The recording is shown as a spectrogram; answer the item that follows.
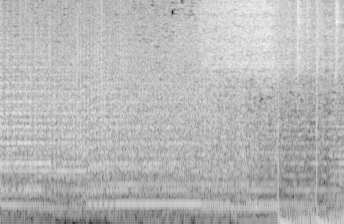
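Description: Melodic techno / deep house breakdown: sustained synth tones with a swelling noise sweep, then the kick drum and full beat drop back in about three and a half seconds in.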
